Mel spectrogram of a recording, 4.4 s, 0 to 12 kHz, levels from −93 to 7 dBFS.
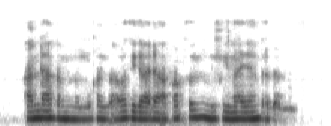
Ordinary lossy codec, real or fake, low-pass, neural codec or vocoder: Opus, 64 kbps; fake; 7.2 kHz; codec, 16 kHz, 2 kbps, FreqCodec, larger model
